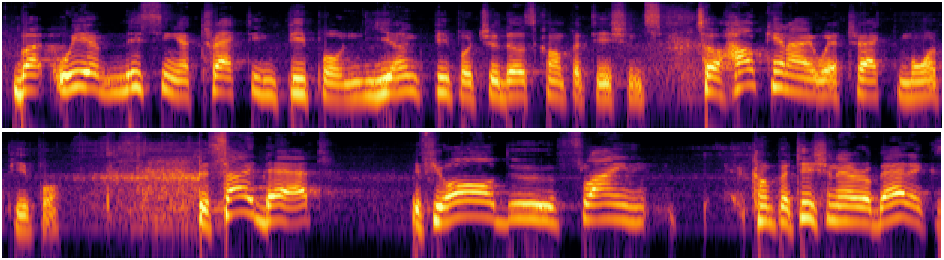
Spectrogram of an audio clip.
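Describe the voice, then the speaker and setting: A man's voice: fairly high pitch, gravelly, darkish tone, lo-fi sound. A middle-aged man from Brazil with a Brazilian Portuguese accent, giving a presentation to a flying club and often checking with the audience. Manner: explanatory, asks audience for agreement. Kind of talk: slide presentation talk.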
